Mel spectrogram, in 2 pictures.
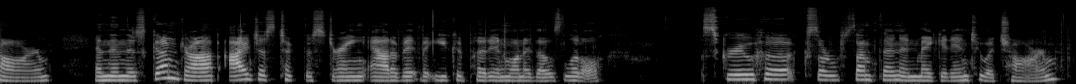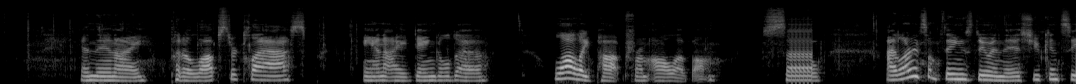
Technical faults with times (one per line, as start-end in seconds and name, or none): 18.68-18.88 system hang loop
